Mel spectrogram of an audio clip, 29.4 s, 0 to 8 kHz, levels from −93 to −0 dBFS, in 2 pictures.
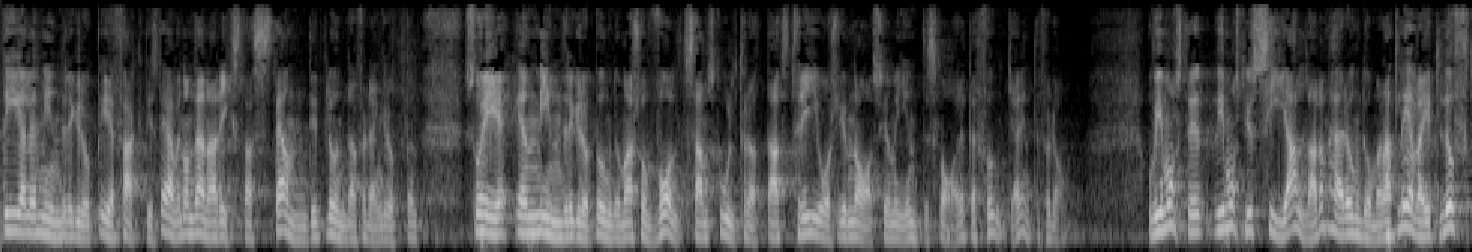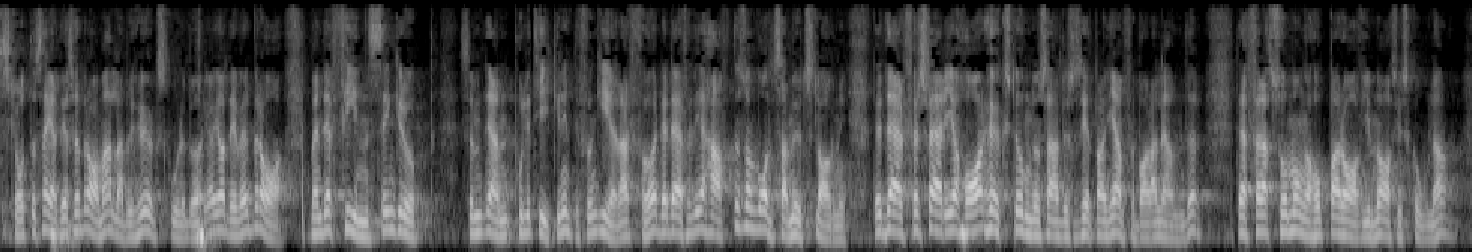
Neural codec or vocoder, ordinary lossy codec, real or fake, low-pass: vocoder, 22.05 kHz, 80 mel bands, Vocos; MP3, 32 kbps; fake; 7.2 kHz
